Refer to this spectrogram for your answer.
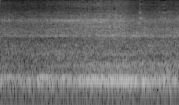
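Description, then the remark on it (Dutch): Steady low engine drone and road rumble fill the cabin of a moving car, a constant hum with a faint higher whine above it, holding even and fairly loud with no voices. “Maar ik hoop dat we de tijd een beetje in de gaten moeten houden en dit programma met de vreemde geluiden, dit programma uit deze rijdende personenauto, moeten gaan afronden.”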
